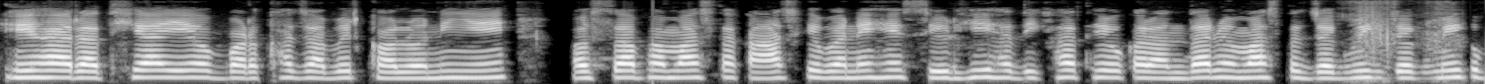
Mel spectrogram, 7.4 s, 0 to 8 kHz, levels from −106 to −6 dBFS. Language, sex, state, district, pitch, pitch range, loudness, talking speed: Chhattisgarhi, female, Chhattisgarh, Sarguja, 245 Hz, 230-250 Hz, -15 LUFS, 200 wpm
